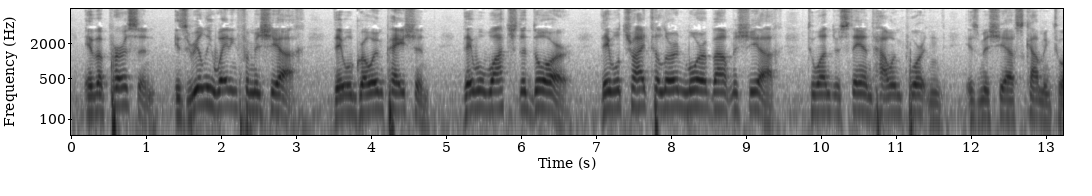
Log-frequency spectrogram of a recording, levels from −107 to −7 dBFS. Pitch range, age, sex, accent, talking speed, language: 110-140 Hz, 50-69, male, American, 150 wpm, English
